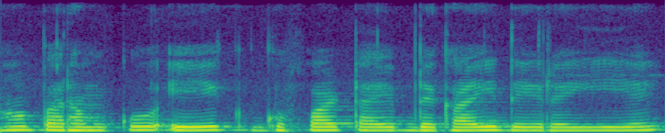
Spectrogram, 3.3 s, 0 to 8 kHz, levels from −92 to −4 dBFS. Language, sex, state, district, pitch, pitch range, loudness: Hindi, female, Bihar, Araria, 195 Hz, 190-205 Hz, -15 LUFS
